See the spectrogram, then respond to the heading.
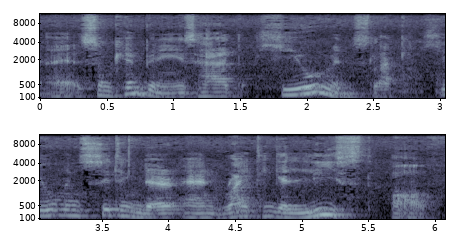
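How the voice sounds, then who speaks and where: A man with a Persian accent, fairly high pitch, lively intonation and a fairly slow pace, with audible room echo. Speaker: programming instructor. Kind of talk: lecture. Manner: halting, many fillers.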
